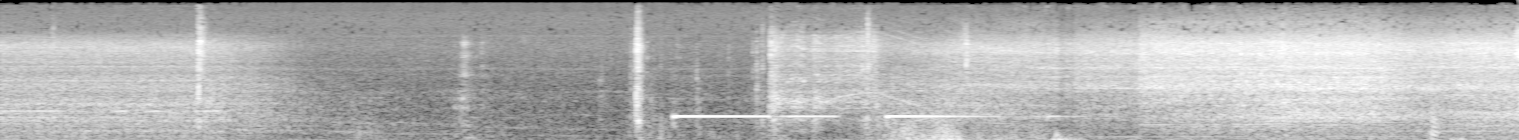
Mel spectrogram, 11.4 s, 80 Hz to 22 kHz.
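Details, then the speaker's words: 2007 GMC Acadia after starter replacement, battery about a year and a half old: starter spins briefly, engine fires promptly and settles into an even idle; starts much faster, normal. "let's see if it starts Wow it started a lot faster let's do it again"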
